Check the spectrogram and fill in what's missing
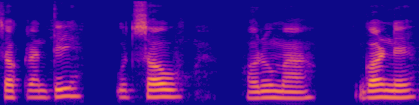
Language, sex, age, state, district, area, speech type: Nepali, male, 18-30, West Bengal, Kalimpong, rural, read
